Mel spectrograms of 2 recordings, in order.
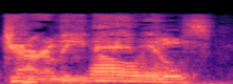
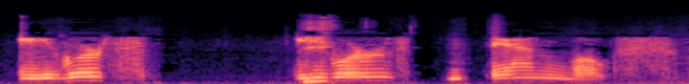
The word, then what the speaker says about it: Ehlers-Danlos: It would be nice if you would pronounce it correctly. Charlie Daniels. How do you got Charlie Daniels disease? Here's Charlie Daniels disease. What is the disease? Ehlers-Danlos.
